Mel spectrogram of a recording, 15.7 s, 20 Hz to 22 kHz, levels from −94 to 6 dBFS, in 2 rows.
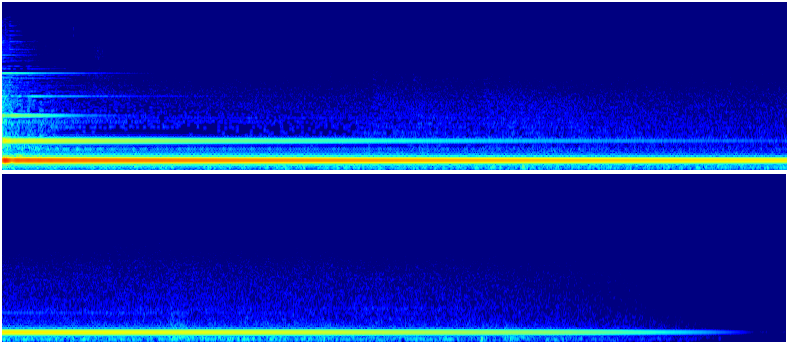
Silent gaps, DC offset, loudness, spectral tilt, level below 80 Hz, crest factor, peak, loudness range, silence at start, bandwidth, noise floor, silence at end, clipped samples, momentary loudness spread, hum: none; under 0.1%; -23 LUFS; -9.5 dB/octave; -72 dBFS; 18 dB; -6 dBFS; 21 LU; 0 s; 4.1 kHz; -80 dBFS; 2.1 s; under 0.1%; 22 LU; none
